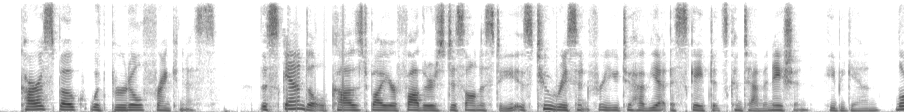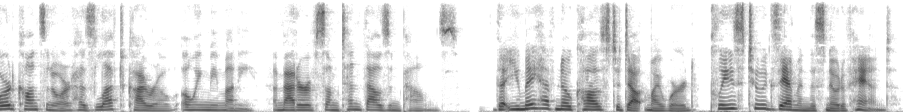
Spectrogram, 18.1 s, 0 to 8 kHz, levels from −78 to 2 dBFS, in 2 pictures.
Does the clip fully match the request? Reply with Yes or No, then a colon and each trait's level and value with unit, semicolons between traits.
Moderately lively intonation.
Yes: average, 4.6 semitones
